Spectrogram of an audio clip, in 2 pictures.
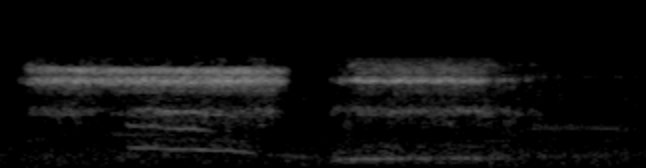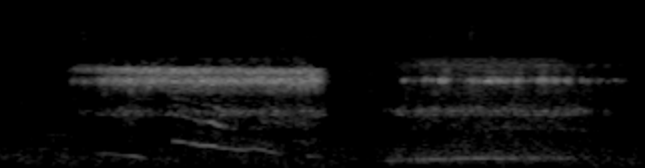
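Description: Light, rasping snores on each breath, with a softer whistling exhale between, across about two breath cycles: light snoring in sleep.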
